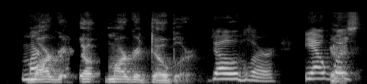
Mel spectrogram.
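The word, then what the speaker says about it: Margaret H'Doubler: How do you pronounce her name? Margaret H. Dubler? Mark Margaret Dobler.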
